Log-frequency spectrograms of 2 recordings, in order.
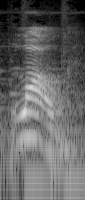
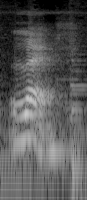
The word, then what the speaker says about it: laugh: E muita gente pronuncia essa palavra como LOG, LOG. E na verdade não é assim que pronuncia, tá? A pronúncia correta para essa palavra é laugh, laugh, laugh.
